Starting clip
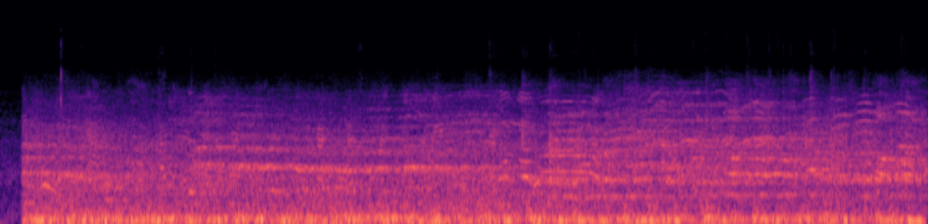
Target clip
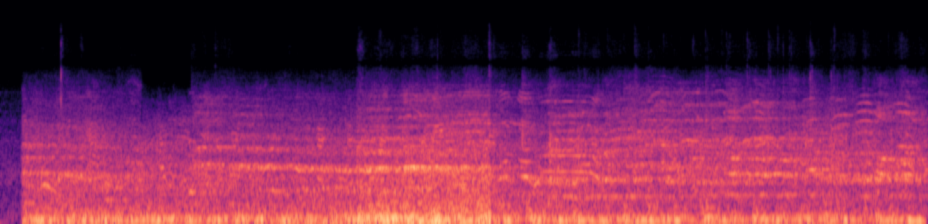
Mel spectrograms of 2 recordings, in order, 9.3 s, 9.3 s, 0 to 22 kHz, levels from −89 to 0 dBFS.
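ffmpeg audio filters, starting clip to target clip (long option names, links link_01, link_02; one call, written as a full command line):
ffmpeg -i in.wav -filter_complex "[0:a]asplit=3[link_01][link_02][link_03];[link_01]afade=type=out:start_time=1.4:duration=0.02[link_04];[link_02]lowpass=frequency=3300:width=0.5412,lowpass=frequency=3300:width=1.3066,afade=type=in:start_time=1.4:duration=0.02,afade=type=out:start_time=1.9:duration=0.02[link_05];[link_03]afade=type=in:start_time=1.9:duration=0.02[link_06];[link_04][link_05][link_06]amix=inputs=3:normalize=0,asettb=1/sr,asplit=3[link_07][link_08][link_09];[link_07]atrim=end=3.564[link_10];[link_08]atrim=start=3.56:end=4.9,asetpts=PTS-STARTPTS,afade=type=in:duration=0.004:curve=qsin,afade=type=out:start_time=1.336:duration=0.004:curve=qsin,acontrast=65[link_11];[link_09]atrim=start=4.896[link_12];[link_10][link_11]acrossfade=duration=0.004:curve1=hsin:curve2=qsin[link_13];[link_13][link_12]acrossfade=duration=0.004:curve1=qsin:curve2=hsin,volume=7dB" out.wav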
